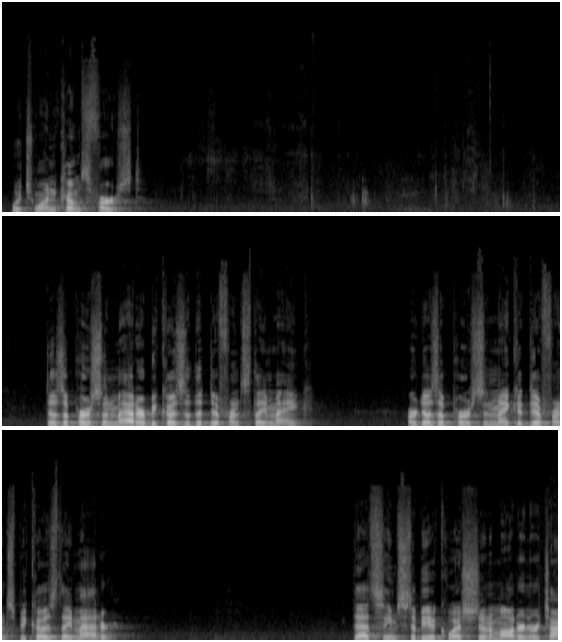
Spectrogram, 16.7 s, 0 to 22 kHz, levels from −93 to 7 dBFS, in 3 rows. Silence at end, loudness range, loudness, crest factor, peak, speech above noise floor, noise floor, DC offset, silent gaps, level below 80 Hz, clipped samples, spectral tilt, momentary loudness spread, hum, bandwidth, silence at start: 0 s; 8 LU; -33 LUFS; 26 dB; -10 dBFS; 43 dB; -76 dBFS; under 0.1%; none; -72 dBFS; under 0.1%; -3.5 dB/octave; 9 LU; none; 16.5 kHz; 0.1 s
